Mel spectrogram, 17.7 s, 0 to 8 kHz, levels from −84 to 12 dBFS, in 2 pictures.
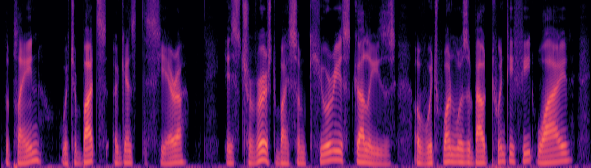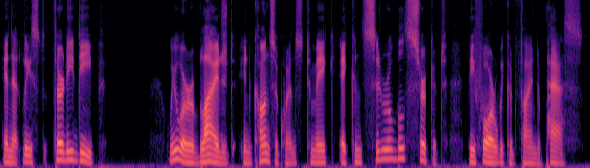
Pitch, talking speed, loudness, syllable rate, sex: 110 Hz, 140 wpm, -22 LUFS, 4.5 syllables/s, male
